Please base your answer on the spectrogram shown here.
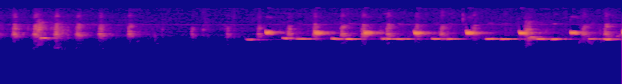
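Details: Birds in their natural habitat: sharp high chirps, a brief pause, then a steady run of short clipped notes about twice a second, each with a thin tonal tail.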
